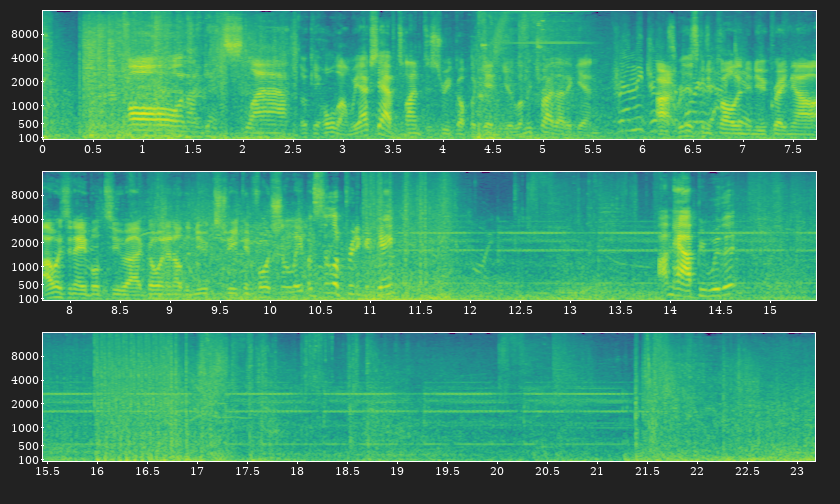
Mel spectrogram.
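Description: Gunfire rattles in a video game.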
